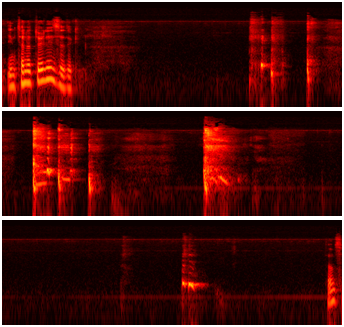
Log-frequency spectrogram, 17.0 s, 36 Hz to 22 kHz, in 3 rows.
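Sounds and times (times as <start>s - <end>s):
child breathing: 1.4s - 2.4s, 5.4s - 6.0s, 7.6s - 8.6s
child coughing: 4.2s - 5.4s, 6.2s - 7.4s, 9.0s - 9.7s, 14.4s - 14.8s.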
